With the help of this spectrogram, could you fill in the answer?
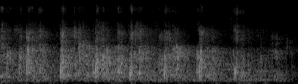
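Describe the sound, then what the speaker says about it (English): Scattered applause from a small audience at a roundtable discussion, with a few uneven claps rising and falling over a soft room background. "Give them a round of applause."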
